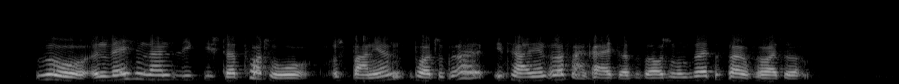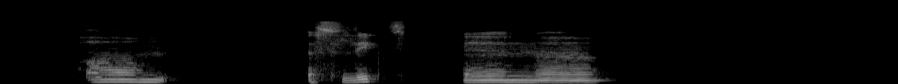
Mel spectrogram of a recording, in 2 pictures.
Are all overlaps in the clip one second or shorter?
Yes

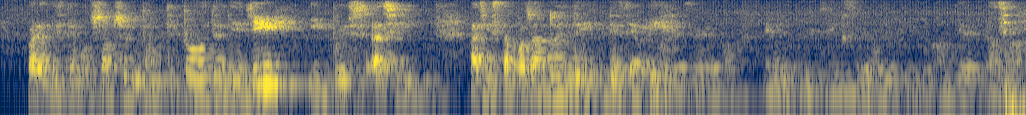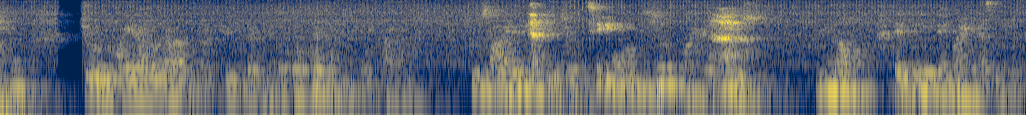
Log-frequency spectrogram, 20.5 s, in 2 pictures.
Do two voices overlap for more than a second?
Yes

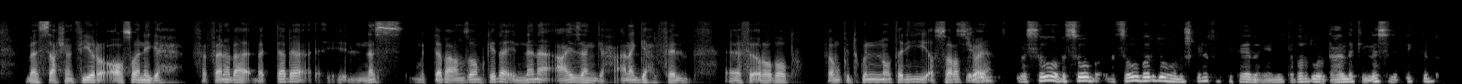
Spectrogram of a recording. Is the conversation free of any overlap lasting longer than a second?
Yes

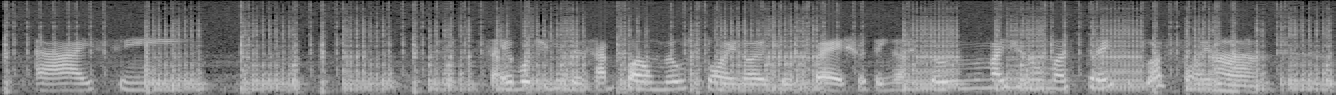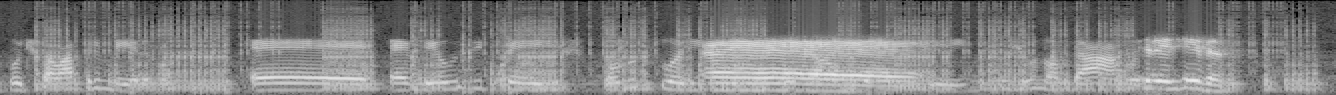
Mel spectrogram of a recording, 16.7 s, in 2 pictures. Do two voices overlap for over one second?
Yes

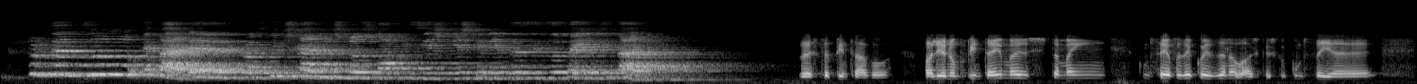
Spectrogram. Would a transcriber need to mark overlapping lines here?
No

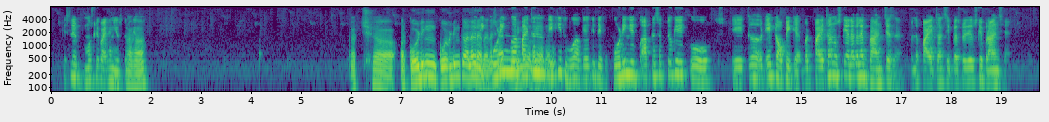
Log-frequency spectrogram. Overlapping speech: Yes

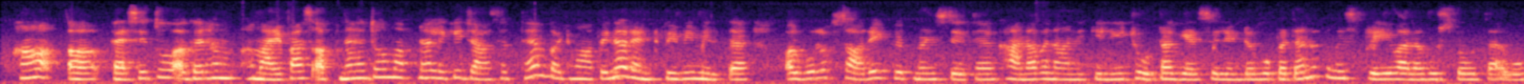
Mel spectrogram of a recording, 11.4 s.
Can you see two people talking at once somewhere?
No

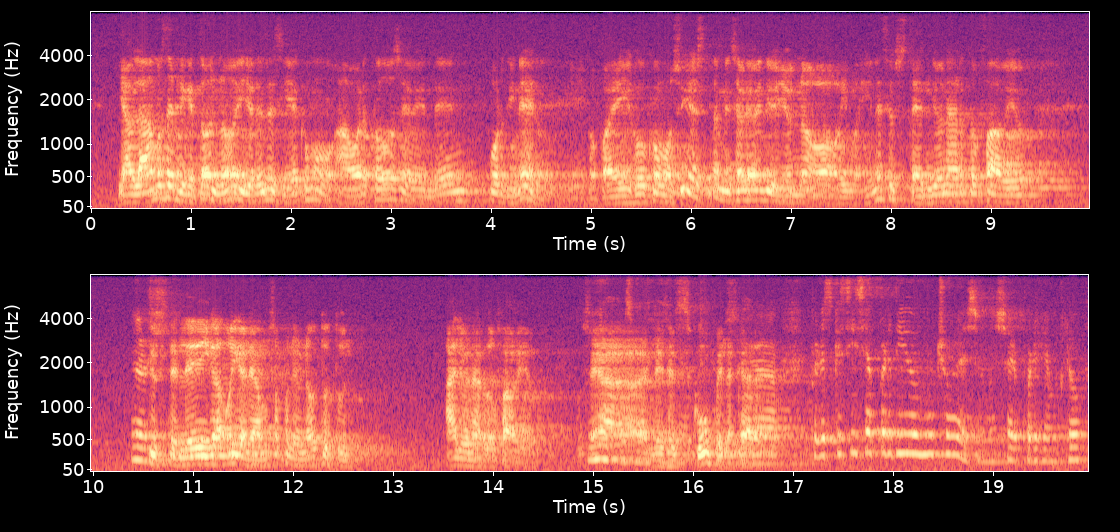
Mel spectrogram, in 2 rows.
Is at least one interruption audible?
Yes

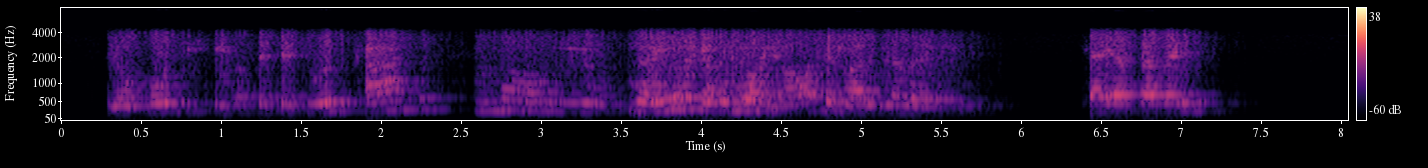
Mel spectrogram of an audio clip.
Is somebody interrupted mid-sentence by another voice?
Yes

